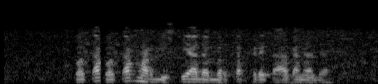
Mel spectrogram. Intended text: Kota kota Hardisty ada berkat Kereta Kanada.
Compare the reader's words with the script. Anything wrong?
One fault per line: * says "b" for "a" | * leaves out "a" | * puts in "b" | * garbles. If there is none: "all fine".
all fine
